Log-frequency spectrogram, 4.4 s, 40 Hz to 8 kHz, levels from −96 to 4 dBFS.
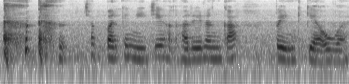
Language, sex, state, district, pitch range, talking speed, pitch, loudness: Hindi, female, Haryana, Jhajjar, 190-220 Hz, 135 wpm, 205 Hz, -21 LUFS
